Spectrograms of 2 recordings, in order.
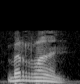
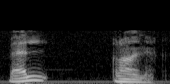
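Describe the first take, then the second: First: The words are merged with no pause between them. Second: A short pause separates the two words. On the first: It could be misheard as a dual noun. The speaker calls it wrong. "إذا وصلنا" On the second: The two words are heard as separate words. The speaker calls it right. "يسكت بعد بل يوقف عليها ثم يقال رانا"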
